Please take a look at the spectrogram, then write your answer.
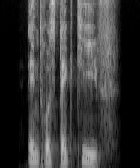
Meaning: introspective
- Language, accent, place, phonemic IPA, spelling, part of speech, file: German, Germany, Berlin, /ɪntʁospɛkˈtiːf/, introspektiv, adjective, De-introspektiv.ogg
